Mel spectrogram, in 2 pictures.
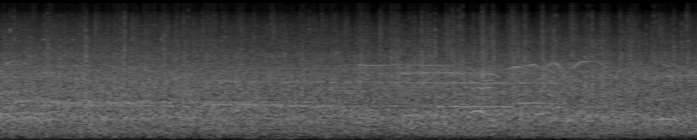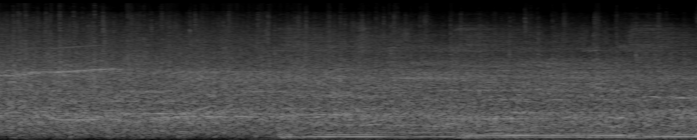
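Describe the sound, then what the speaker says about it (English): A hockey crowd at the Spengler Cup in Davos cheers and applauds in a steady, broad wash of sustained clapping that fills the arena, with a low hum entering near the end. "That was the cheer you heard from the crowd here as they gave him credit."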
